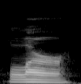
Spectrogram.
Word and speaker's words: Ler: Lur. And you have to say it like that. Lur. You can't say lur.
